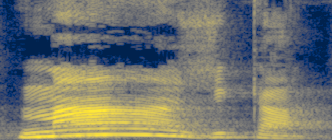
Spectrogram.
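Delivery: "Mágica" slow, with a long MÁ; stress on MÁ. Shown as a demonstration. Teacher showing the antepenultimate syllable, "Mágica" with MÁ held long. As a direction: stretch the first of the three syllables in "Mágica". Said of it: "a antepenúltima das três sílabas".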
